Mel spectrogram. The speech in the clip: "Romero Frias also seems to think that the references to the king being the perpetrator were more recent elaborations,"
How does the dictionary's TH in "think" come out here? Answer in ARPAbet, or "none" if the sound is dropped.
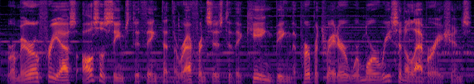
TH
